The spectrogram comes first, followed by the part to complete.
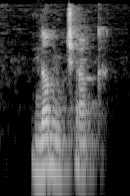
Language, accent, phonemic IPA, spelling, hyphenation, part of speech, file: English, Southern England, /ˈnʌmt͡ʃʌk/, numchuck, num‧chuck, noun, LL-Q1860 (eng)-numchuck.wav
- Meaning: Synonym of nunchaku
